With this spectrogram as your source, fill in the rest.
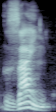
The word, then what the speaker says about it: sein: To Be em inglês tão zaine essa palavra que começa com S e ss se pronuncia como se fosse um Z em português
